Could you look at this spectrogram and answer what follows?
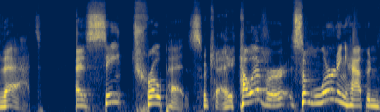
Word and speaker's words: Saint-Tropez: Okay, it's Saint-Tropez. Is how you say it.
